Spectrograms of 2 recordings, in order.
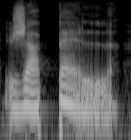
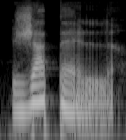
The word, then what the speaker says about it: j'appelle: in the previous video, if you have double L like that, it will affect the pronunciation of the E. So actually it will open the sound, and that's the reason why you will get the sound E, okay?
